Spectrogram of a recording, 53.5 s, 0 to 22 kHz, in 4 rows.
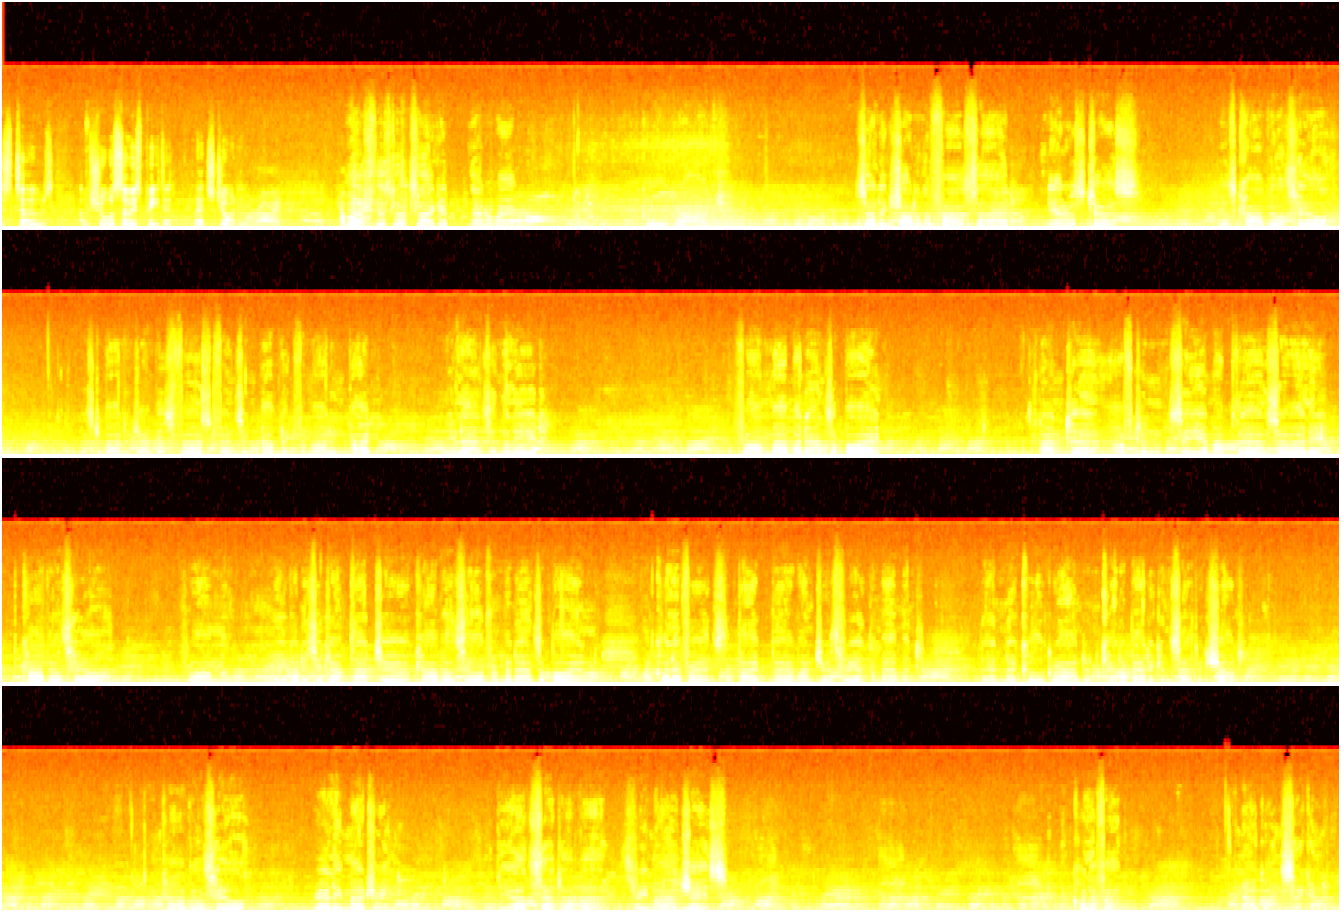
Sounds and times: Speech: 0.0s - 53.4s
Clip-clop: 4.8s - 53.4s.

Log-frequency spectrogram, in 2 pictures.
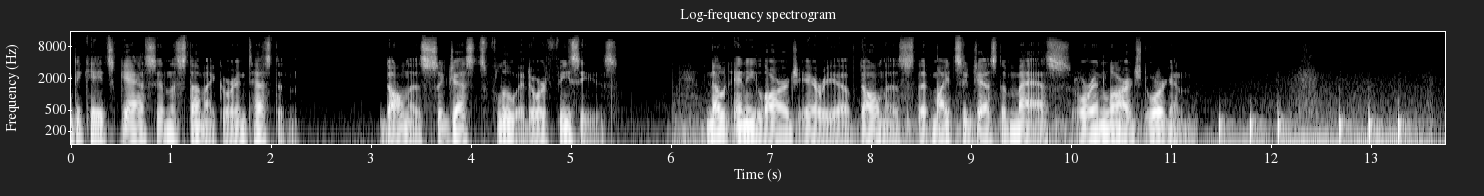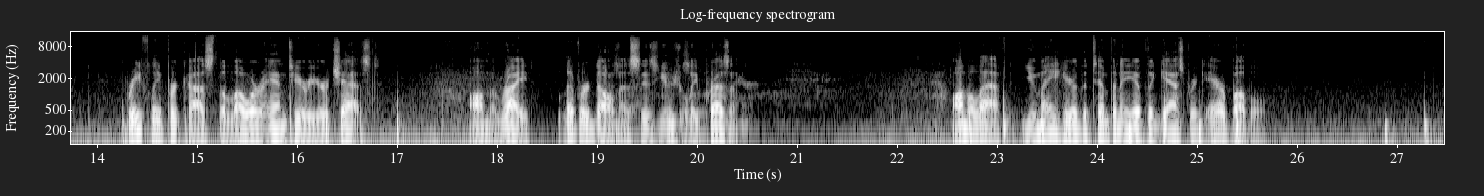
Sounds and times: Speech: 0.0s - 2.3s, 3.1s - 5.5s, 6.4s - 11.3s, 14.3s - 16.8s, 17.7s - 20.6s, 22.6s - 25.7s.

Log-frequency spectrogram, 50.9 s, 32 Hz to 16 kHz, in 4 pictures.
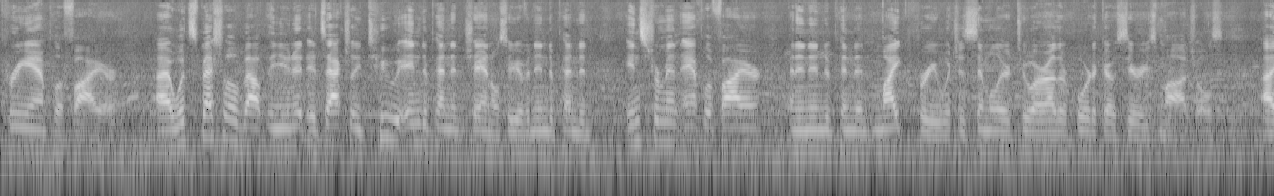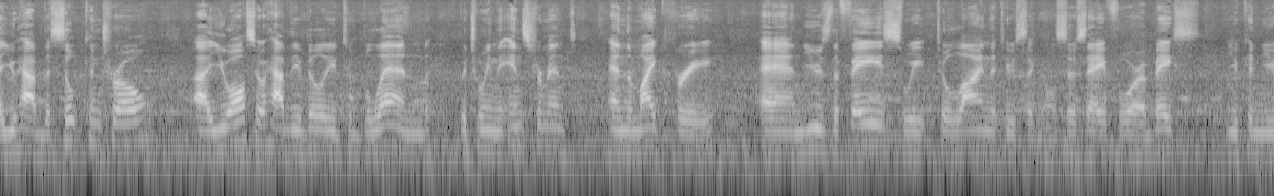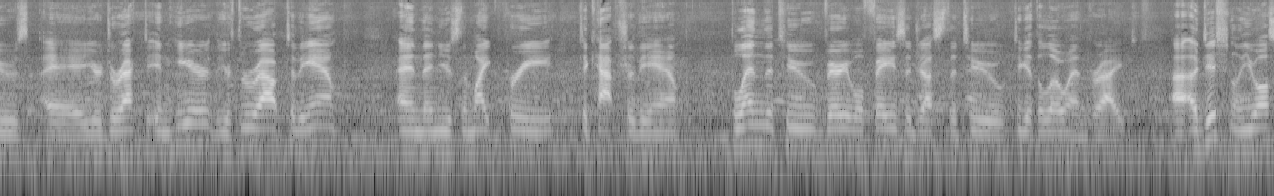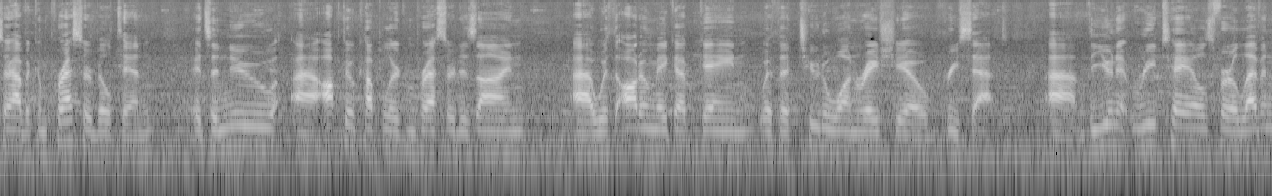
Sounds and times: Speech: 0.0s - 50.9s.

